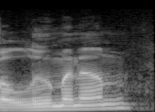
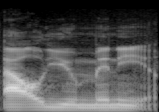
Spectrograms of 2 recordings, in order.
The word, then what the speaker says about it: aluminium: How does everybody feel about the difference between American pronunciation of aluminum and like British pronunciation of aluminium?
